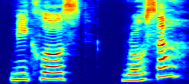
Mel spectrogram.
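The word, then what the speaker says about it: Miklós Rózsa: And then also another Hungarian composer, Miklos Rosa? Is that how you pronounce it?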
